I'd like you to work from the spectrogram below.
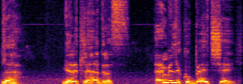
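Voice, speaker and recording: An actor with a high voice and Egyptian Arabic accent plays a naive, earnest shopkeeper in a comedy film, talking animatedly at a quick pace. He tells rambling, literal-minded stories, with slight background noise in the clip.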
